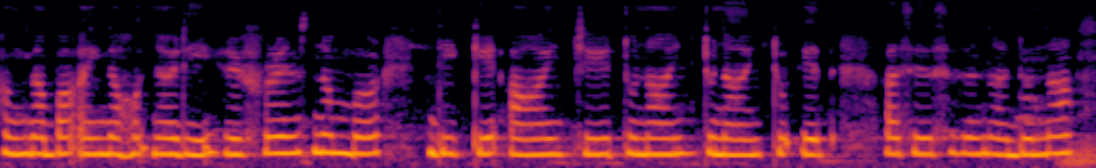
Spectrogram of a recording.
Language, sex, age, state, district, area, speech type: Manipuri, female, 30-45, Manipur, Senapati, rural, read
